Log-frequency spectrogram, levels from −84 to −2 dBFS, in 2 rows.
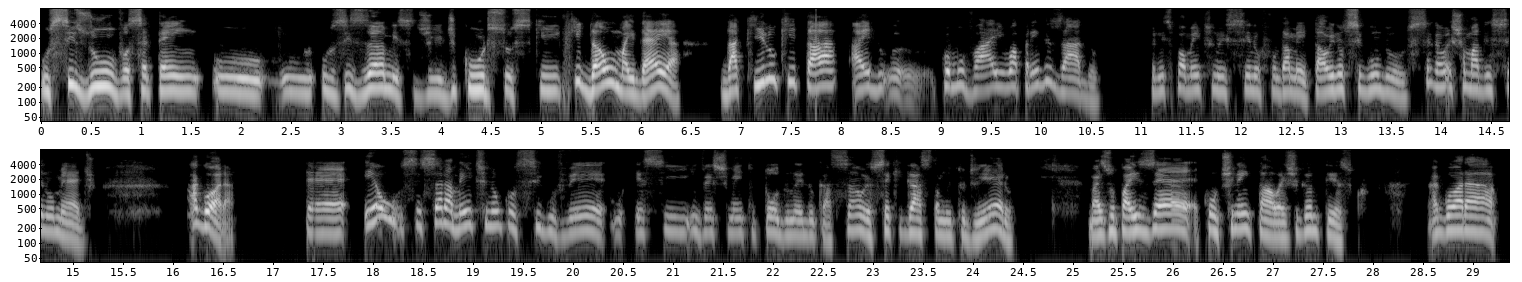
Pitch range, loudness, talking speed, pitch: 155-200 Hz, -26 LUFS, 125 wpm, 170 Hz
